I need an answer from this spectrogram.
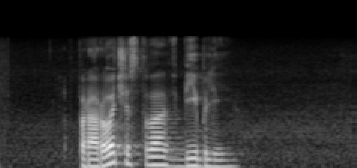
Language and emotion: Russian, neutral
